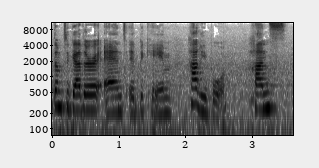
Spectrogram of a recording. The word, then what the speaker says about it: Haribo: Haribo is actually German we pronounce it Haribo Haribo and again the name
